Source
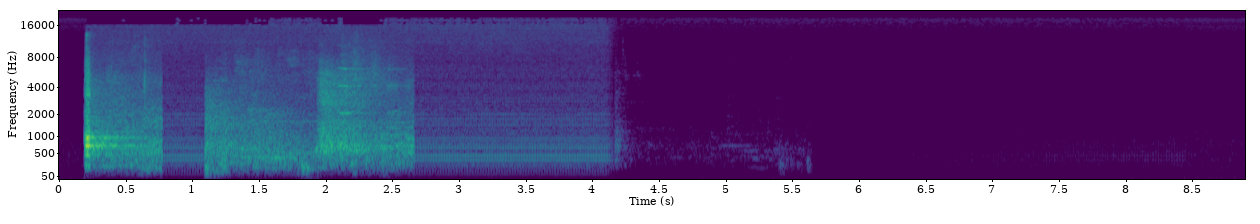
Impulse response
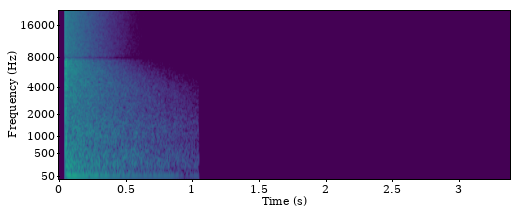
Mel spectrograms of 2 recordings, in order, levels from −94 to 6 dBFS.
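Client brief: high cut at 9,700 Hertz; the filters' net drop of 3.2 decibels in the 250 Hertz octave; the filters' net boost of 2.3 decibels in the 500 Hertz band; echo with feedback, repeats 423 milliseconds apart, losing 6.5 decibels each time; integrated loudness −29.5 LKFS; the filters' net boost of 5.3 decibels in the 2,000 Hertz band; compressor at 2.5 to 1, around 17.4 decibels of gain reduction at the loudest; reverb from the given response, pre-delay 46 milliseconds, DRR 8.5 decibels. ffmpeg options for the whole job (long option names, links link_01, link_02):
-filter_complex "[0:a]lowpass=9700,equalizer=frequency=250:width_type=o:gain=-6,equalizer=frequency=500:width_type=o:gain=4,equalizer=frequency=2000:width_type=o:gain=6.5,acompressor=threshold=-35dB:ratio=2.5,aecho=1:1:423|846|1269|1692|2115|2538:0.473|0.222|0.105|0.0491|0.0231|0.0109,asplit=2[link_01][link_02];[1:a]atrim=start_sample=2205,adelay=46[link_03];[link_02][link_03]afir=irnorm=-1:irlink=0,volume=-18dB[link_04];[link_01][link_04]amix=inputs=2:normalize=0,volume=8dB"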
